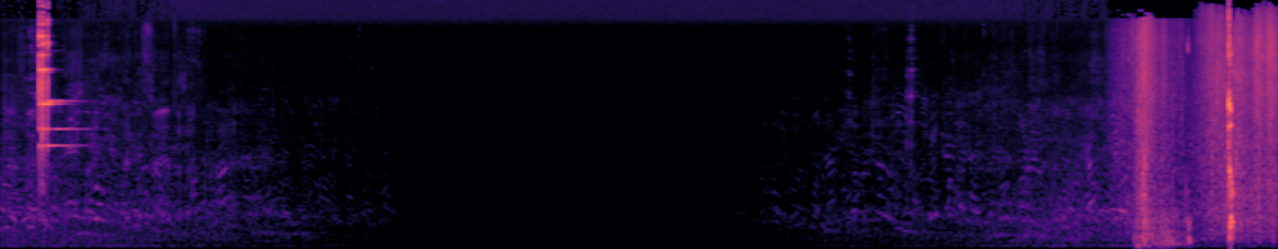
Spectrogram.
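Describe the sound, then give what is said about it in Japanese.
A single bright clink of glasses in a toast rings out at the start, followed by soft background murmuring, a long quiet stretch, then rustling and a sharp clatter near the end. “では先輩の未来の素敵な人に乾杯。”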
